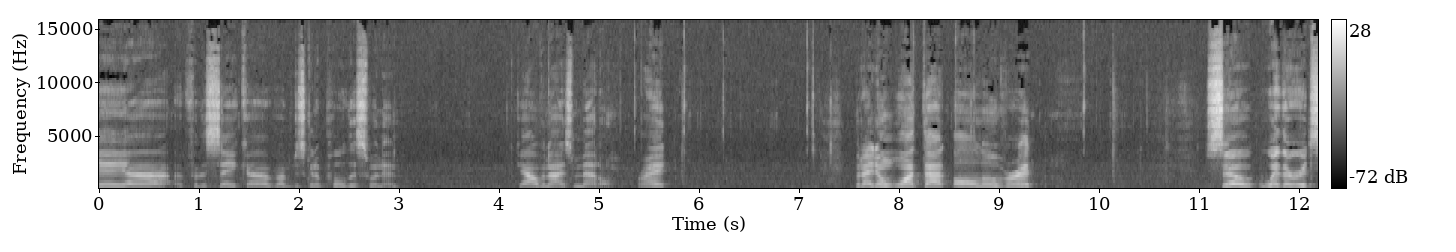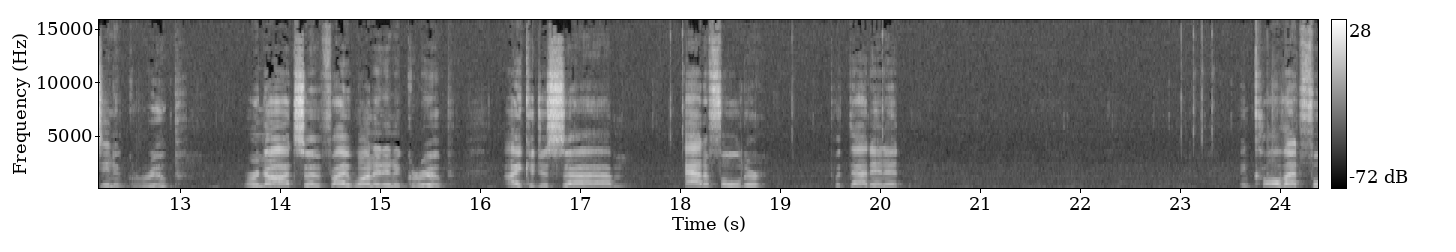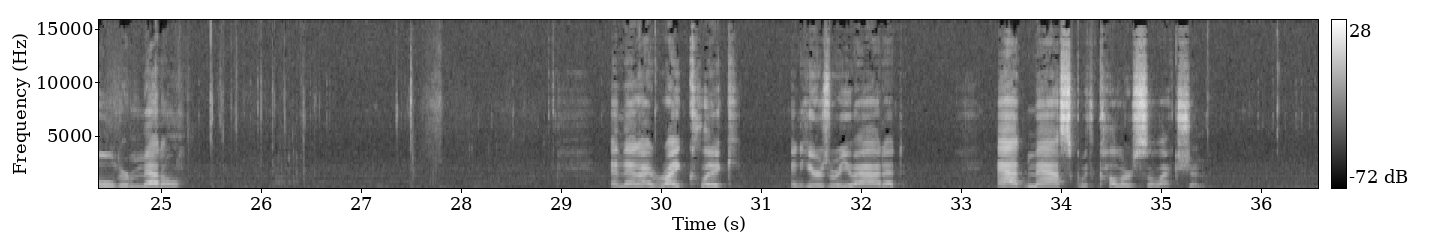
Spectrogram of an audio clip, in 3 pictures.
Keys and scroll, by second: 25.2-26.8 typing, 27.3 Return.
